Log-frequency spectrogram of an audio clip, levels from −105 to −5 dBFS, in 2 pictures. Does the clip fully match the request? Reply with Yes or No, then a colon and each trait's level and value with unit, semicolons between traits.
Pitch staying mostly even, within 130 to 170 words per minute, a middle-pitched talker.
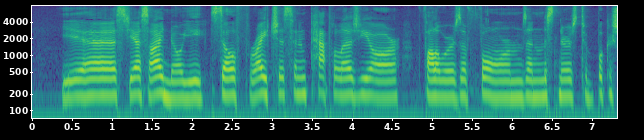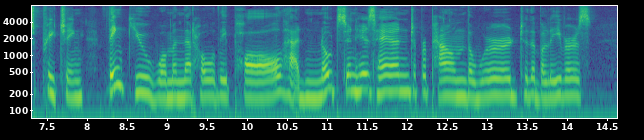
Yes: narrow, 2.2 semitones; average, 150 wpm; medium, 180 Hz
